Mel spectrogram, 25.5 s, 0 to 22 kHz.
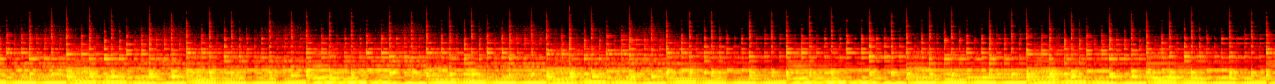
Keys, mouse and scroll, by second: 1.7 click, 4.0 click, 7.2 click, 9.7 click, 11.8 click, 20.5 click.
